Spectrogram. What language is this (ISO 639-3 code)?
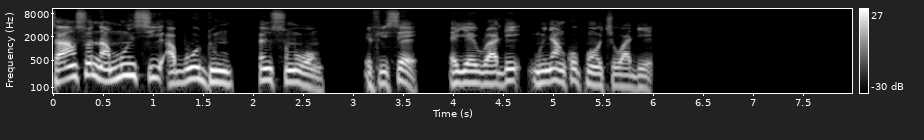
aka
